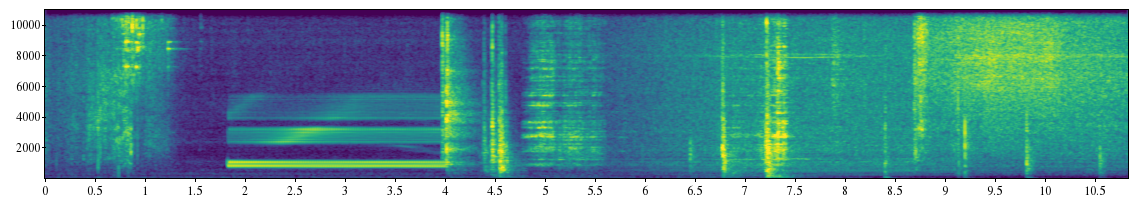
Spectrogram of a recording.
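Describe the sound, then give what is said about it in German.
A steady whirring tone gives way to sharp metallic clicks, scrapes and rattles as a locked entrance door is forced open with a screwdriver, moderately loud with no voices. “Och Mann, Türen sind verschlossen. Kein Problem, ich hol mir einen Schrubbezieher aus meinem Beutel.”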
